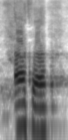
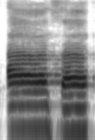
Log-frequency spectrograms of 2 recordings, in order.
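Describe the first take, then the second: First: The vowel is short, one beat long. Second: The vowel is lengthened into a long sound. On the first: The speaker calls it right. "Harusnya bacanya asa" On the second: The speaker calls it wrong. "nggak boleh ... Menjadi huruf mat"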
